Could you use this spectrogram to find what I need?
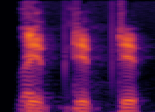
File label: saying dip dip dip deep voice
